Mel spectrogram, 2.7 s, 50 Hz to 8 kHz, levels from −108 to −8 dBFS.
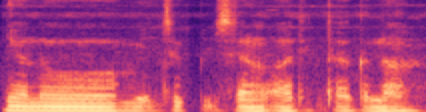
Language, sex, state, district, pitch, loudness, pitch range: Garo, male, Meghalaya, South Garo Hills, 100 Hz, -16 LUFS, 95-105 Hz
